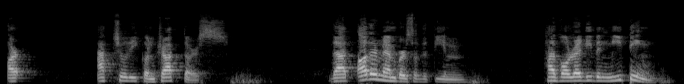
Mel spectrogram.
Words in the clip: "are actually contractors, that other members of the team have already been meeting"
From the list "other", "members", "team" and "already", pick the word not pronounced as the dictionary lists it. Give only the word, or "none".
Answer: members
